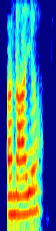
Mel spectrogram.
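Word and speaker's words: Aniya: A-N-Y, Amy? – No, A-N-I-Y. Like igloo. – How do you pronounce that? – Anaya. – Okay, and your last name? – Jacobs. J-A-C-O-B-S.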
